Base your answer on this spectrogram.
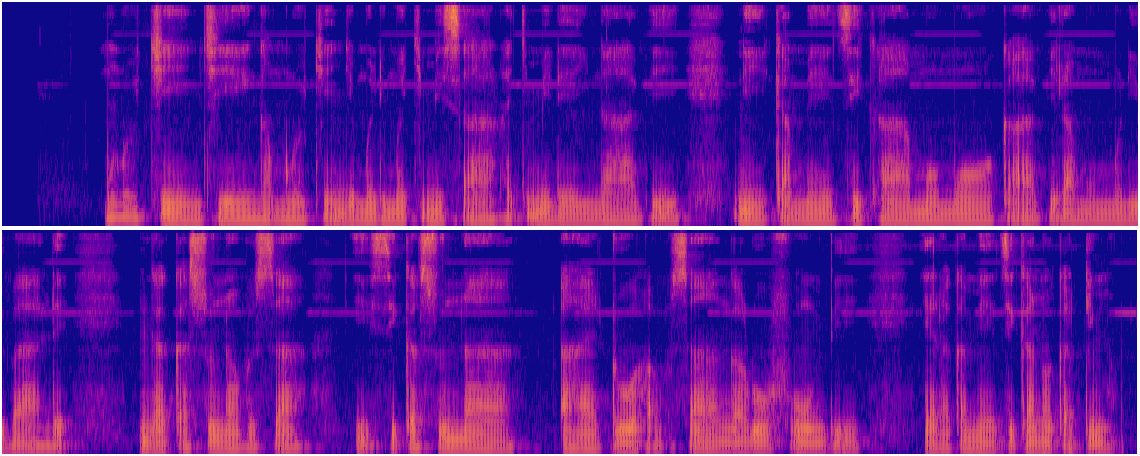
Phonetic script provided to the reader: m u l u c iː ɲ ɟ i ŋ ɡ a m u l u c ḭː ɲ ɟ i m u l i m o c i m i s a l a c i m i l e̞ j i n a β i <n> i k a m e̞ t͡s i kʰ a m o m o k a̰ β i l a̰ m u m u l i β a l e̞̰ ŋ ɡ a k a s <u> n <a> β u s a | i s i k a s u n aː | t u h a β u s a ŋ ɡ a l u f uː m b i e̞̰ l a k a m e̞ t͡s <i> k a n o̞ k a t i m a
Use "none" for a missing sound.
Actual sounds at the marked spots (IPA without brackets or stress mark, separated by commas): n, u, a, i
